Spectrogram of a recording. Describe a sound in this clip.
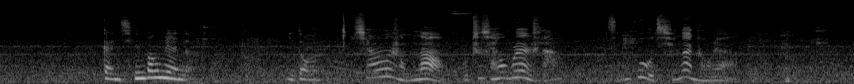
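A second young woman answers softly, close by.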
